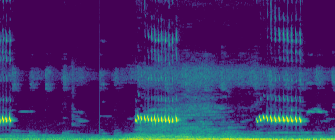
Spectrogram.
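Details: Sooty-headed bulbul lure song to call rivals, rolling style: a brief note, then two long fast trills of evenly spaced high notes, heard over a low rumbling background hum.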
